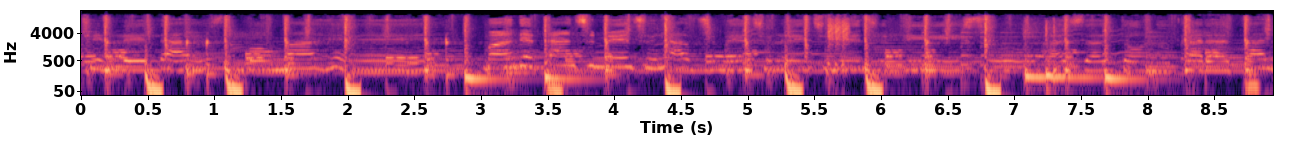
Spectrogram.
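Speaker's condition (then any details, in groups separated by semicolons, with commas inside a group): No condition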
